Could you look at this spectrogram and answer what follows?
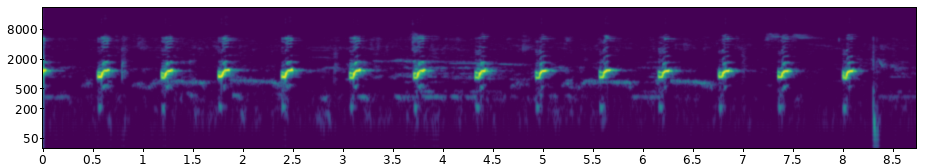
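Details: Caged female hunting decoy partridge, said to call day and night: a steady series of about thirteen loud, honking, nasal notes repeated roughly every 0.6 seconds, with softer low clucks in between.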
